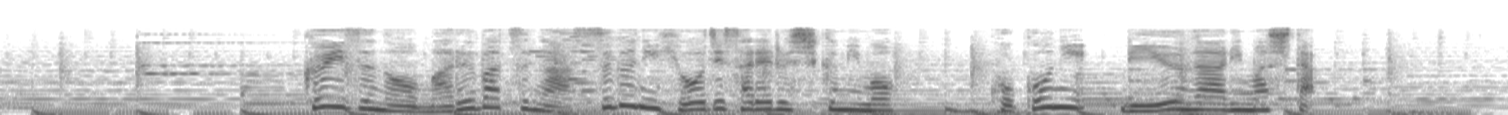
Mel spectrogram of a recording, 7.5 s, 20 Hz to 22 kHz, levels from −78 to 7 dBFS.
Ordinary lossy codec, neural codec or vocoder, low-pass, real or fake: none; none; none; real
